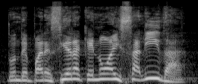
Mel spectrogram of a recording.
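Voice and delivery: "hay" driven home loud and high. Acted. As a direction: build the line up to "hay". Repeated line, preached louder.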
